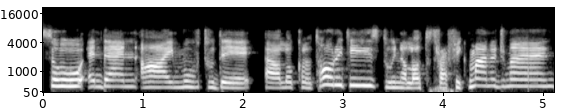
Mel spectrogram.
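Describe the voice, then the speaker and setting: In an Italian accent, a woman projects a raised voice with a bright, sharp tone, ordinary pitch variation and a moderate pace, the sound dry and close with no echo. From northwest Italy. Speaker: engineering consultancy founder. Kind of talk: interview.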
